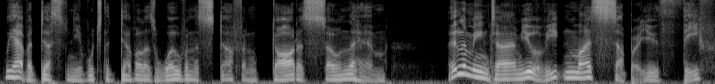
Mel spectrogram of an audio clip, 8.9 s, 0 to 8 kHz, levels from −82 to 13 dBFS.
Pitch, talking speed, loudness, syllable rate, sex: 115 Hz, 190 wpm, -22 LUFS, 4.6 syllables/s, male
